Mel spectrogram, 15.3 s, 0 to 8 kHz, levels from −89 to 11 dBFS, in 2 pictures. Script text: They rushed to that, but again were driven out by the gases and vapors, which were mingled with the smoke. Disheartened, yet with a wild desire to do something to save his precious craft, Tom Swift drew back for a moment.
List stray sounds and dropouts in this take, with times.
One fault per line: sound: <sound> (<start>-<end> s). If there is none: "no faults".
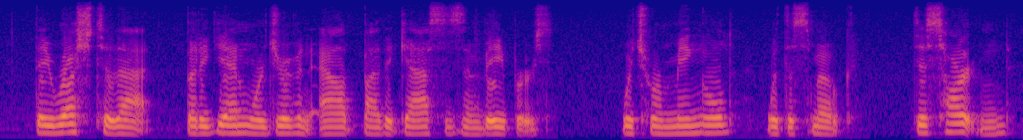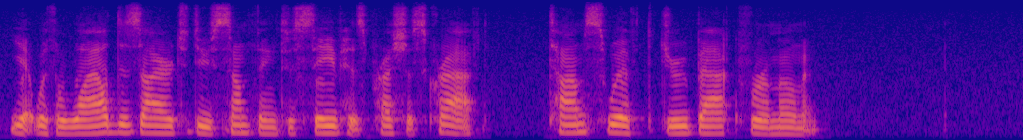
no faults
